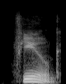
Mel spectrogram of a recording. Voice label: "fugue", American

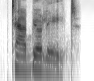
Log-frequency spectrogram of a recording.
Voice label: "tabulate", Indian

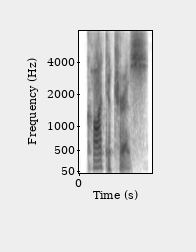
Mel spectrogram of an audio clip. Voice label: "cockatrice", American

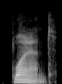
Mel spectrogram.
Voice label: "blent", American

